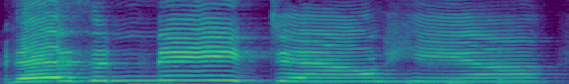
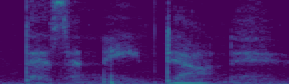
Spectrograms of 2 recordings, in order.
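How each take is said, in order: First: It is said very loudly, almost shouting. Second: It is said at normal, quieter volume.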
